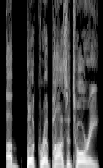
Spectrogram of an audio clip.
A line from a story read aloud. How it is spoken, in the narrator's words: I exclaimed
